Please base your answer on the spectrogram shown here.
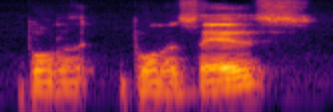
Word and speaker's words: Buenos Aires: about Salta, Argentina, rather than going to Bo, Buenos Aires. That's how it's pronounced, the Argentinian capital, and go to Salta.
